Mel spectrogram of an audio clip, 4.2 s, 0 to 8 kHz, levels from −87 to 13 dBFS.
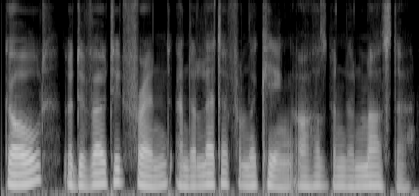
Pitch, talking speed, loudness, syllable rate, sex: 115 Hz, 200 wpm, -17 LUFS, 4.9 syllables/s, male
